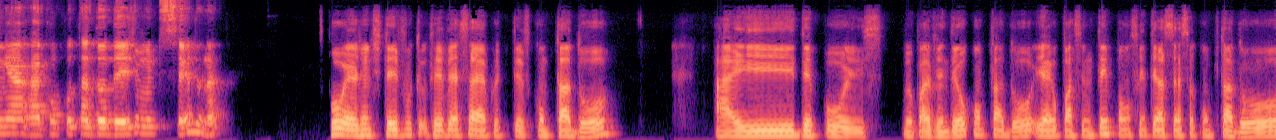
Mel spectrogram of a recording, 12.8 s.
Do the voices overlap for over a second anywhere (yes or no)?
no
